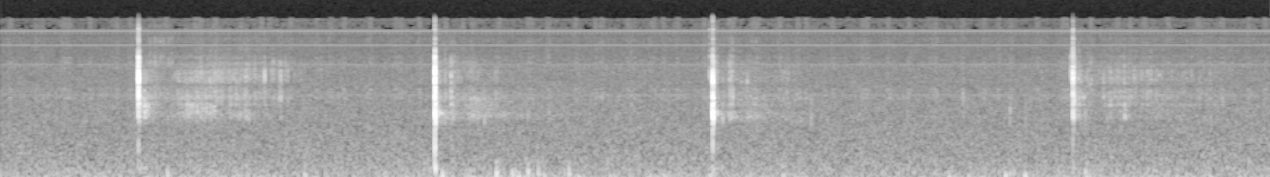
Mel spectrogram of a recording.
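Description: Chunks of ice thrown onto a thin sheet of lake ice: four sharp cracks about two seconds apart, each followed by a brief high tinkling as the pieces skitter across the ice.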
